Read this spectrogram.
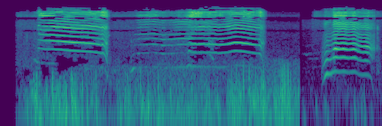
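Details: Baby goats bleating: three loud, wavering, nasal bleats, the first two each over a second long and the last shorter, with a dense rustling, shuffling noise underneath.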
